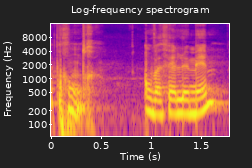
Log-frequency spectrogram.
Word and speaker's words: prend: identique il elle on prend pas de s à la fin et on finit avec le D qu'on ne le prononce pas nous prénom pas des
